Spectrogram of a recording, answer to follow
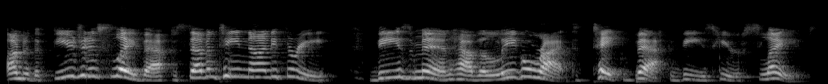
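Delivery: high, loud legal proclamation; shouting deputy. Acted. Deputy shouting the law at the angry crowd, loud. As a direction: bark the law over the mob.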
